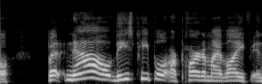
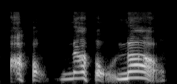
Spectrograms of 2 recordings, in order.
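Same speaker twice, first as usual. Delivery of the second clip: mock panic; 6 semitones higher, much slower than usual. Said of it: "I'm like".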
